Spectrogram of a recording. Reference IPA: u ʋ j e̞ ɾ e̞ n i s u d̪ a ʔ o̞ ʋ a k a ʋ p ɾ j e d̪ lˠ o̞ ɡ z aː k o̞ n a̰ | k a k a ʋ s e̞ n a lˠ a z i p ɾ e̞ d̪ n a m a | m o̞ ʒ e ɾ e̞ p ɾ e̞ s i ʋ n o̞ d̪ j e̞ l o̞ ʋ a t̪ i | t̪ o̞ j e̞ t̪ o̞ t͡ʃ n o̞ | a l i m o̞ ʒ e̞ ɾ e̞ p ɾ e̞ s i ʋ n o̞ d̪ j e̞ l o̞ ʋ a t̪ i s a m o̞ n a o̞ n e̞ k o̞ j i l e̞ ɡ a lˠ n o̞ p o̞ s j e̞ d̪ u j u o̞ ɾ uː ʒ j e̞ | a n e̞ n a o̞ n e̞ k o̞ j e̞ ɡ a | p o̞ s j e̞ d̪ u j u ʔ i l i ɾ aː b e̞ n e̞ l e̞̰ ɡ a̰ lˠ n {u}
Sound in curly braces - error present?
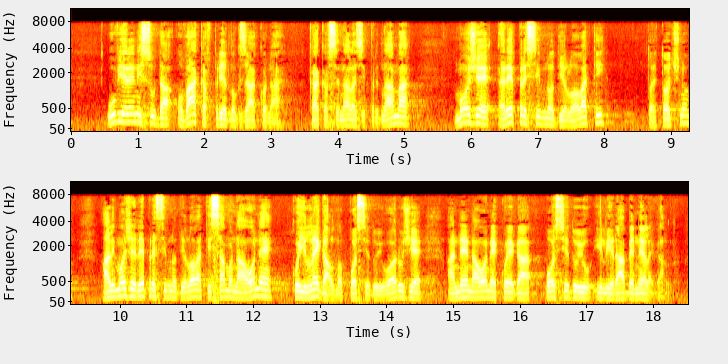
yes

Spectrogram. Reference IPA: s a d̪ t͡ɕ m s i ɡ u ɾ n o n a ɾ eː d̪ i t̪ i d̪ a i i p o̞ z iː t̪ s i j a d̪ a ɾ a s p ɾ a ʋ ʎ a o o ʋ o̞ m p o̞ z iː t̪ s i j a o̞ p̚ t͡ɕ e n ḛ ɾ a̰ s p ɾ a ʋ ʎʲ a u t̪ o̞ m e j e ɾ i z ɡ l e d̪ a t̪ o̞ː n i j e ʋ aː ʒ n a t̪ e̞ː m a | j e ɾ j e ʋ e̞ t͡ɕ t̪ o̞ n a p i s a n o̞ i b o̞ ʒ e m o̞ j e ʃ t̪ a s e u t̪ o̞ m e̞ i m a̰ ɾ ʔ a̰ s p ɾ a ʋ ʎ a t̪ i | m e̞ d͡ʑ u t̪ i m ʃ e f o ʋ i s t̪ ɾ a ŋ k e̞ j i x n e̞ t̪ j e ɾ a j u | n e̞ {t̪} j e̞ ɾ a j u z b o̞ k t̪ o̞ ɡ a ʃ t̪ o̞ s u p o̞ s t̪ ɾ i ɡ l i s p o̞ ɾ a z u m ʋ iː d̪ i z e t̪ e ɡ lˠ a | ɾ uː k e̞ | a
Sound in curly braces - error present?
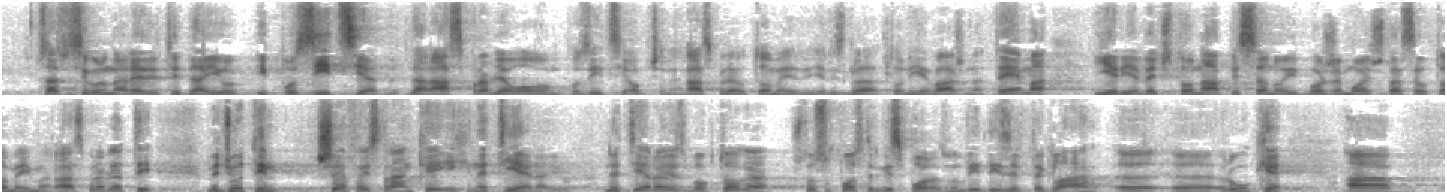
no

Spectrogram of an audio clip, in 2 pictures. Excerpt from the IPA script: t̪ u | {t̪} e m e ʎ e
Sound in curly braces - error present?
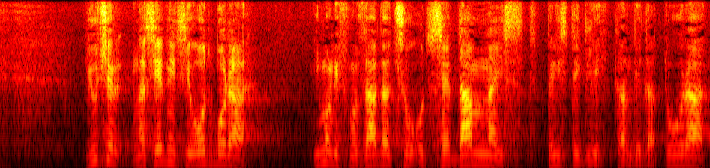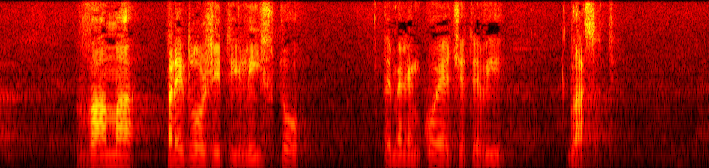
no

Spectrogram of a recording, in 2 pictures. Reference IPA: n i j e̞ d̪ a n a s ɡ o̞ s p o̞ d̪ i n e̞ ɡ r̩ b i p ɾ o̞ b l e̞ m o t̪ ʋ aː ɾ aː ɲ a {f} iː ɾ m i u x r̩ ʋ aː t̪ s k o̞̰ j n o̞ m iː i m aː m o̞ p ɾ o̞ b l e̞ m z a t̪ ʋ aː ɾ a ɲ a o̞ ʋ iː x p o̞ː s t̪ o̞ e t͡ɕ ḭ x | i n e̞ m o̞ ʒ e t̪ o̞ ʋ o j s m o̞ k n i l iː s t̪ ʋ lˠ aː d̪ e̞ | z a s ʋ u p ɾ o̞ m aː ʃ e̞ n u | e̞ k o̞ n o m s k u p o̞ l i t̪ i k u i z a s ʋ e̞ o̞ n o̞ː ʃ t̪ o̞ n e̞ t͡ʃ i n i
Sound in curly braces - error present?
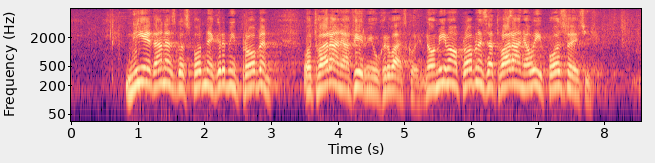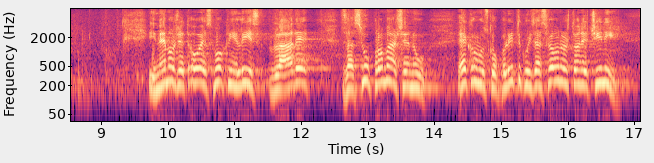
no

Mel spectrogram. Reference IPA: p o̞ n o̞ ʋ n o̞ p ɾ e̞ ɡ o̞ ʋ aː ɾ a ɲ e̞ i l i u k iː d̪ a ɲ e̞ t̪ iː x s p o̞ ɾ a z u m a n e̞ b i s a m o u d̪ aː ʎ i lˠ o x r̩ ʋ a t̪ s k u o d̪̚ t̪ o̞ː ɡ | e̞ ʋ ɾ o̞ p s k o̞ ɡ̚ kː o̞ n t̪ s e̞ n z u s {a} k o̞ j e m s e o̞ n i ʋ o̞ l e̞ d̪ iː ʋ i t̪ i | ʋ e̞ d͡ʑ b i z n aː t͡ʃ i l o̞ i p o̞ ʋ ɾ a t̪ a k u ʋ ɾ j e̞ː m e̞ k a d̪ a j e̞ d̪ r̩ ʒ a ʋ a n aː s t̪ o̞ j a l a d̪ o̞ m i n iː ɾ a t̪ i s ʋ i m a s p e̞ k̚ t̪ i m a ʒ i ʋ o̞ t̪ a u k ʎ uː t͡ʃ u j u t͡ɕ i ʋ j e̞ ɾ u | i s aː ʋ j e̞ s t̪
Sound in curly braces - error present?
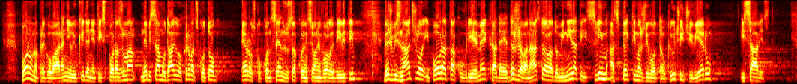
no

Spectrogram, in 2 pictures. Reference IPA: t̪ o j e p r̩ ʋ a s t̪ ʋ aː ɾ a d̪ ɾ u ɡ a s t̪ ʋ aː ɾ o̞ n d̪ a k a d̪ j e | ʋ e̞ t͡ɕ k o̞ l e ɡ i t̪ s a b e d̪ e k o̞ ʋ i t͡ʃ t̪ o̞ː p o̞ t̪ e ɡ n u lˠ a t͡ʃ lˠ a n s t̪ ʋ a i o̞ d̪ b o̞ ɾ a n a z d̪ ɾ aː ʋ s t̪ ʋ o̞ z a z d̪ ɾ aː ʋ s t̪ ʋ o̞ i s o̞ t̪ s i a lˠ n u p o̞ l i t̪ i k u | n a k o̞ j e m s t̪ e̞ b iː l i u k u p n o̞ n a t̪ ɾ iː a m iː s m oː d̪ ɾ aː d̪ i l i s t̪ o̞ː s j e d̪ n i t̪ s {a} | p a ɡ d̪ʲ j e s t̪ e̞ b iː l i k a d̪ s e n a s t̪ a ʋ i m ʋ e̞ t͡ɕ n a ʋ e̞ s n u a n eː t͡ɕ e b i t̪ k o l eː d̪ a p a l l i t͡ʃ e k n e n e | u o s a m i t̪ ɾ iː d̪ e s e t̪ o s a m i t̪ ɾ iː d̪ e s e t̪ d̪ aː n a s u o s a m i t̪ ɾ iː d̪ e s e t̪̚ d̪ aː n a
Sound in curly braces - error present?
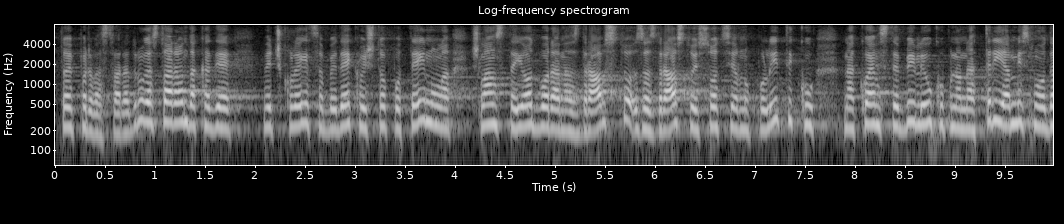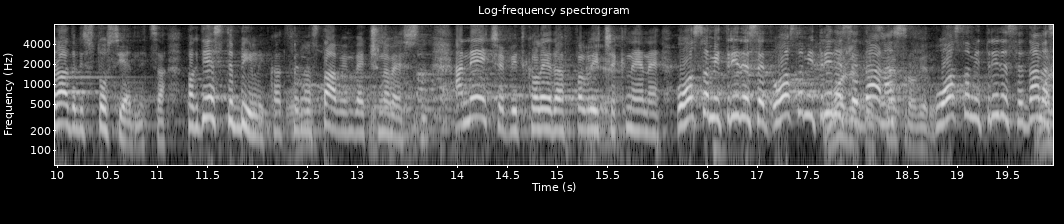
no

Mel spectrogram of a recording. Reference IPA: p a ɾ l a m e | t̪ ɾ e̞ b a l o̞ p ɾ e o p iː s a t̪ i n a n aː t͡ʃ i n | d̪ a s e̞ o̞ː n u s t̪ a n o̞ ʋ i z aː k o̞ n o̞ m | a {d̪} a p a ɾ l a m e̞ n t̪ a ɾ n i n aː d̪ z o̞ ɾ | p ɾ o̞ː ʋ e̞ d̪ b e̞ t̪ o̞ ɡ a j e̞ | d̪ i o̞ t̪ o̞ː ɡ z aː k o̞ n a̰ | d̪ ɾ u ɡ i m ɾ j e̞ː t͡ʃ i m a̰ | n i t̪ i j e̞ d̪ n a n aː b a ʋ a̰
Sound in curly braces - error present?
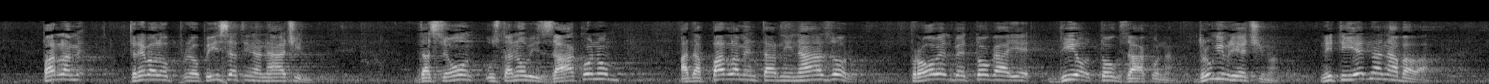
no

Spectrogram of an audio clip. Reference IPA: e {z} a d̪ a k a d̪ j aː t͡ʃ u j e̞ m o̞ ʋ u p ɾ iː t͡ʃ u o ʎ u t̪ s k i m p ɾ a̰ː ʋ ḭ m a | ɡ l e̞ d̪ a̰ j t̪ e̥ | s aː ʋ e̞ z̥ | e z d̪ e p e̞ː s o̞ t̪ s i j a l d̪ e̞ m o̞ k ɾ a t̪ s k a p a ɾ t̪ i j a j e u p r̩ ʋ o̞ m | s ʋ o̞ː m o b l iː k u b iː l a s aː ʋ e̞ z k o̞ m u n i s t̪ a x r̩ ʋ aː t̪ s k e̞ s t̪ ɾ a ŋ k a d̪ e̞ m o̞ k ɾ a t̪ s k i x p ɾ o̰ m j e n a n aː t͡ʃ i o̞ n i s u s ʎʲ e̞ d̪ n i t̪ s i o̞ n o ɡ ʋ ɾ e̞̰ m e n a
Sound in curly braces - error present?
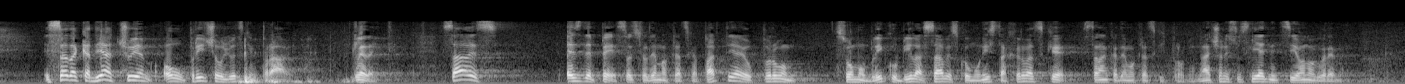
yes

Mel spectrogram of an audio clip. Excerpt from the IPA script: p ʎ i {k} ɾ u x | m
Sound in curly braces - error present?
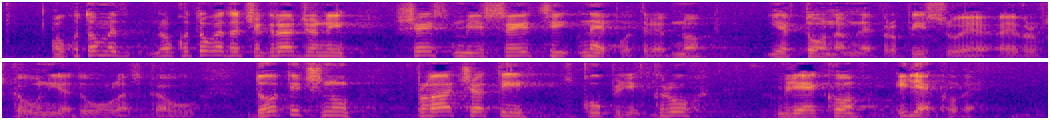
no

